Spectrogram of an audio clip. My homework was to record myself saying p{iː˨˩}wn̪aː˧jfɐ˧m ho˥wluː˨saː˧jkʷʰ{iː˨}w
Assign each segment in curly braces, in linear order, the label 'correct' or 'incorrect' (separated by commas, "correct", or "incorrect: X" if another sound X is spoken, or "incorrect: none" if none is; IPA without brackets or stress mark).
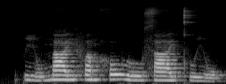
correct, incorrect: iː˨˩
